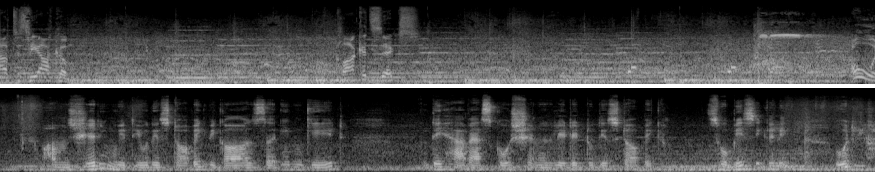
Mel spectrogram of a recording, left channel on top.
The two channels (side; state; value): both; different; correlation 0.00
